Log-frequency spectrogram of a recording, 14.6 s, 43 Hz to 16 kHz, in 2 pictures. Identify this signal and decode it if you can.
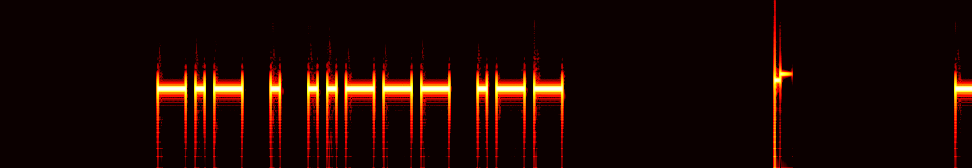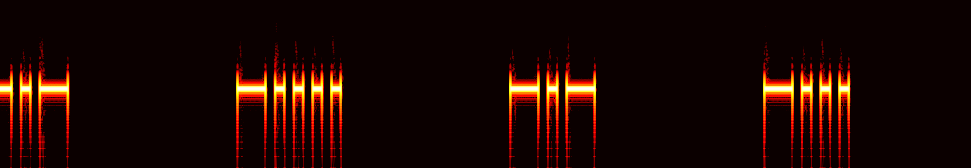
Morse code, heard as a keyed tone, about 17 wpm, spaced as for 9 wpm, 700 Hz. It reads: KE2W K6KB
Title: USA Call Signs - 4 Characters - 6x Character Spacing - 17wpm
